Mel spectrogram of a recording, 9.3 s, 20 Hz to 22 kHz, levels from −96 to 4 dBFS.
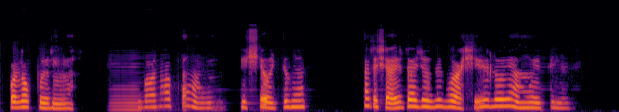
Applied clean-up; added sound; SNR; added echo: neural mask model DeepFilterNet 3.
